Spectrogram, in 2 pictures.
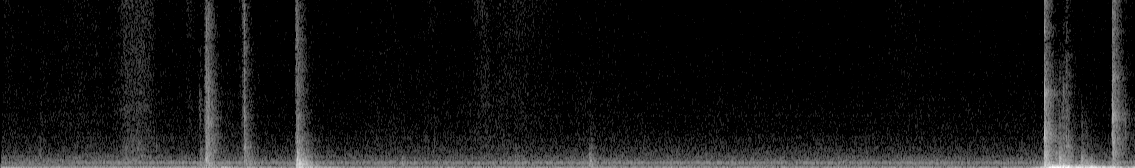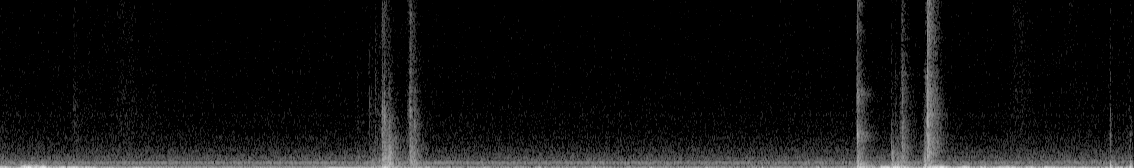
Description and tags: opening and closing a door
wooden, open, door, close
